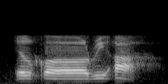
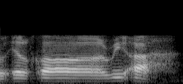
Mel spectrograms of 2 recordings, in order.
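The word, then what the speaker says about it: El Khari A (القارعة): El Khari A. And whenever you read Quran and you come to a word that has a tamabuta on its ending, the tamabuta turns into a silent H.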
